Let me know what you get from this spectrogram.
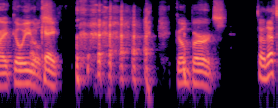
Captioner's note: laugh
